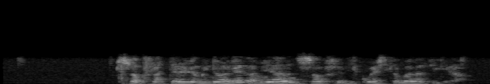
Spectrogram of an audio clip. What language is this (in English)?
Italian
